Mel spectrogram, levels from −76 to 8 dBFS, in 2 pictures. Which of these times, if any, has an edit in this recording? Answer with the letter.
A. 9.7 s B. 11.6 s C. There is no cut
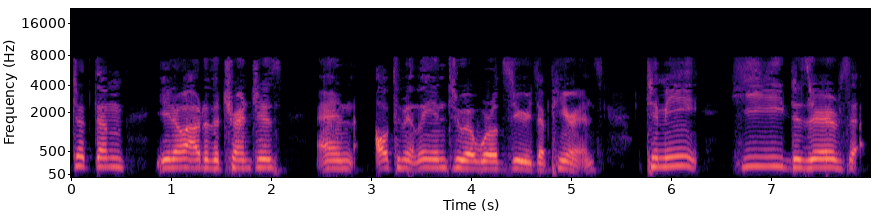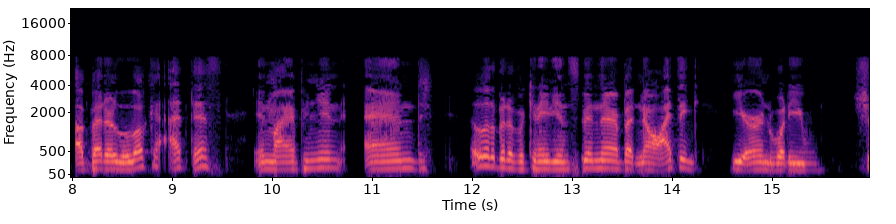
C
